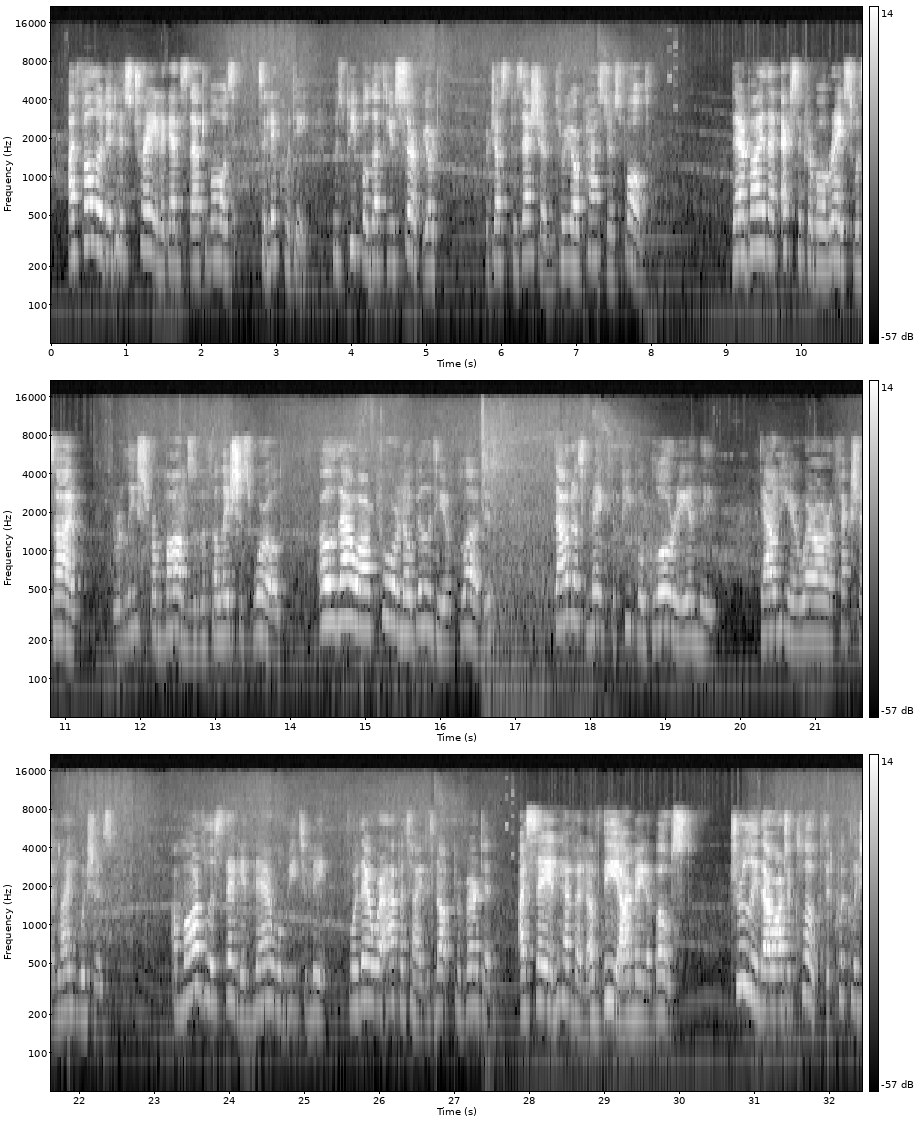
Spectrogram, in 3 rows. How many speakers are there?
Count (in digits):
1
